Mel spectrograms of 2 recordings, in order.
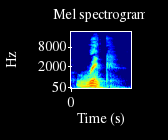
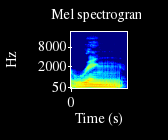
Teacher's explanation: It's like the word hits a wall. Rink. Like it stops. Rink. Whereas ring, it just kind of, it's a little softer.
